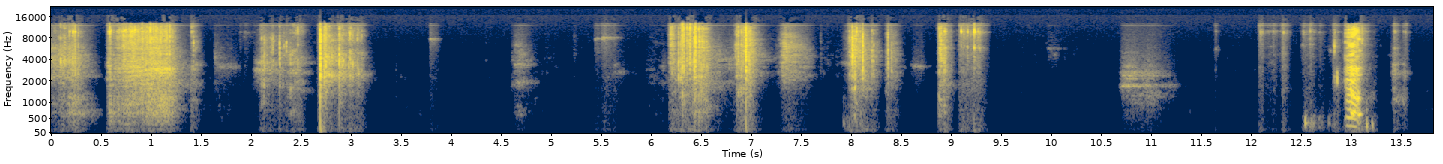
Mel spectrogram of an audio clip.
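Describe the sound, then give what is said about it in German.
Crackling bursts of adhesive tape being pulled off a roll in several short rips with pauses between, ending with a sharp tearing snap as a small piece is torn off. “Dann nehmen wir uns unser Klebeband, ein Stückchen.”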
